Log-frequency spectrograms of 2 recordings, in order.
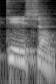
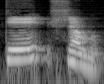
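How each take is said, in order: First: Said in the usual way. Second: "Keshav" slowly in pieces, के, then शव; "Keshav" drawn out for learners; syllable by syllable. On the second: Shown as a demonstration. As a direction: break "Keshav" after के with a short gap. Teacher splits word into syllables.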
